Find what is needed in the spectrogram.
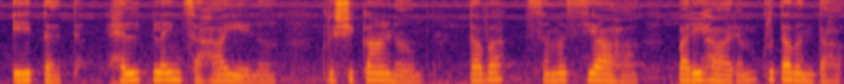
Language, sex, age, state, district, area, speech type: Sanskrit, female, 18-30, Karnataka, Dakshina Kannada, rural, spontaneous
